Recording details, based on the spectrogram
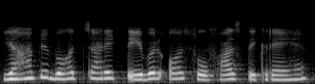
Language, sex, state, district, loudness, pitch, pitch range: Hindi, female, Arunachal Pradesh, Lower Dibang Valley, -18 LUFS, 255 Hz, 230-275 Hz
